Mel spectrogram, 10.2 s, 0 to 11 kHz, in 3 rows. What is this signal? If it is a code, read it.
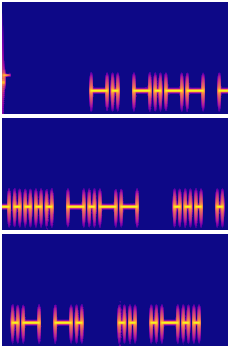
Morse code, heard as a keyed tone, about 15 wpm, 700 Hz. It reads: NY6Y SEAN IL
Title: K1USN SST QSO Practice - 15wpm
